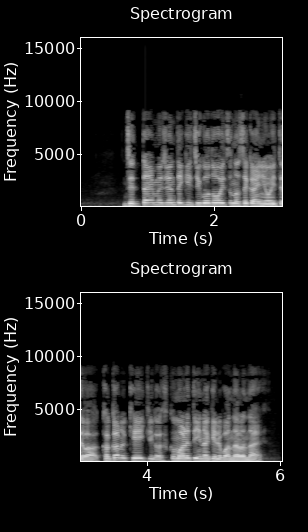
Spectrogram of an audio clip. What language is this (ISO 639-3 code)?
jpn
